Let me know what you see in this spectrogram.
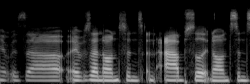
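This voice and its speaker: A speaker with a Scottish accent is heard with a dry, close sound and no echo. The recording is very clean, with a silent background. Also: woman. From Scotland. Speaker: actor and Twitch streamer. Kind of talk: casual chat. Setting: live-streamed podcast. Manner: animated.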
